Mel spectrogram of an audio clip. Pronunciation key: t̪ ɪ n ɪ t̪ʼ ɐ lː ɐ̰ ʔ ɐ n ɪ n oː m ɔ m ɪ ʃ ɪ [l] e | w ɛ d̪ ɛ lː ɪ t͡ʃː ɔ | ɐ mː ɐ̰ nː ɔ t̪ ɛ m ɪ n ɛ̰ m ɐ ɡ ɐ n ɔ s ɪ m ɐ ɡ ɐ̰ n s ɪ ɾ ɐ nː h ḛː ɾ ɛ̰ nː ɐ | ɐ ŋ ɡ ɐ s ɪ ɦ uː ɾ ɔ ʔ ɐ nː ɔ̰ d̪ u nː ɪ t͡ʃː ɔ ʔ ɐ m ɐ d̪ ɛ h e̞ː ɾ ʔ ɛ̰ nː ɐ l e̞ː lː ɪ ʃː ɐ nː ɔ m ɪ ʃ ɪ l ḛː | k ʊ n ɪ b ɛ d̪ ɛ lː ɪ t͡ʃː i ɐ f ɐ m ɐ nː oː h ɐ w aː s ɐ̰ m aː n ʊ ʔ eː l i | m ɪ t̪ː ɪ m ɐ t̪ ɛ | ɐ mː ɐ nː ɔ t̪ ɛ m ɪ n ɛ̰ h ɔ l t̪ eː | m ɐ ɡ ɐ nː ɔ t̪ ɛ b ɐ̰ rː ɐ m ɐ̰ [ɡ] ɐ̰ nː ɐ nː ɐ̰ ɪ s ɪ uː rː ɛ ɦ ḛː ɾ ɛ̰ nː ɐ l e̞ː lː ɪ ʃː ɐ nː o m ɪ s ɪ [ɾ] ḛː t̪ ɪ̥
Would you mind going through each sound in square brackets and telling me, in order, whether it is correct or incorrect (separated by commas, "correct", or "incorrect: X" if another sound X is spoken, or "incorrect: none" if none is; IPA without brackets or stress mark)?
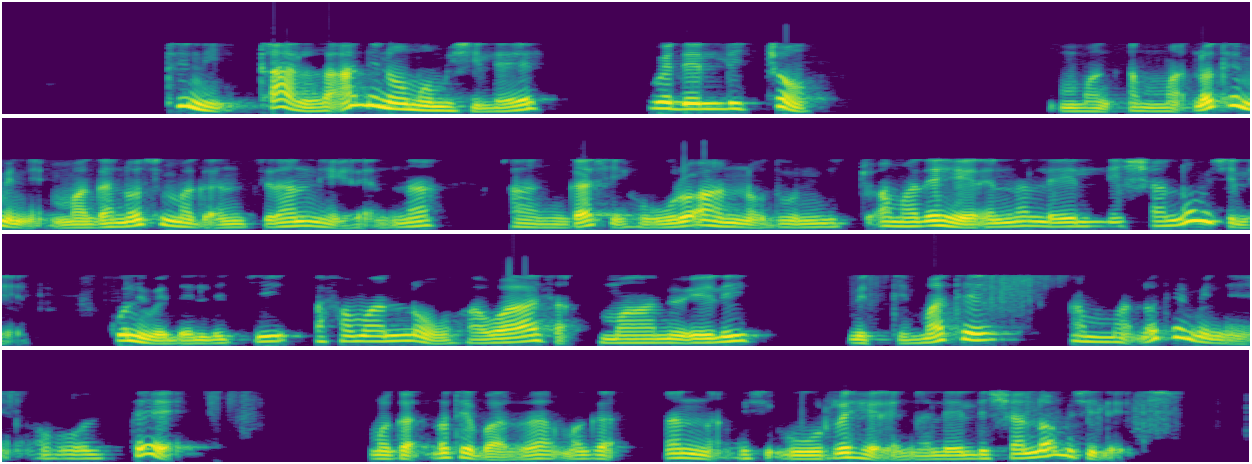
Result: correct, correct, incorrect: l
